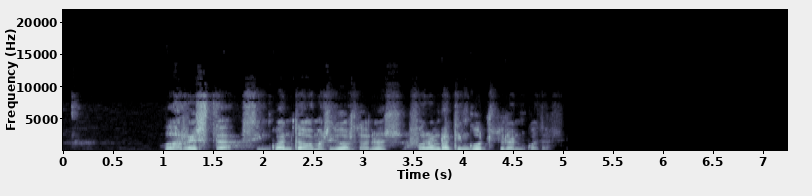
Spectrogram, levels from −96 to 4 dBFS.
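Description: No technical faults can be heard in this speech. The level eases down in a smooth fade-out beginning at around 4 seconds and reaching silence at 5.07 s, with no click or hard edge.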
